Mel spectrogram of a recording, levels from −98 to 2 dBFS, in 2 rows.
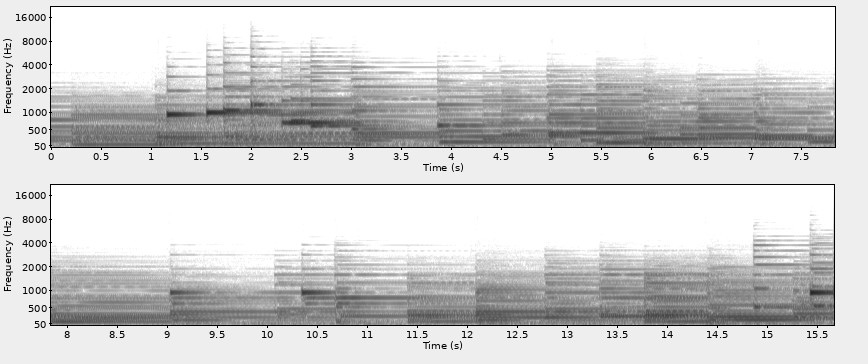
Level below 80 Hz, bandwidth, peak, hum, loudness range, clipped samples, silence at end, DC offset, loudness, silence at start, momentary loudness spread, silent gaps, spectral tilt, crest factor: -54 dBFS; 6.8 kHz; -12 dBFS; none; 8 LU; under 0.1%; 0 s; under 0.1%; -31 LUFS; 0 s; 13 LU; none; -9.5 dB/octave; 18 dB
